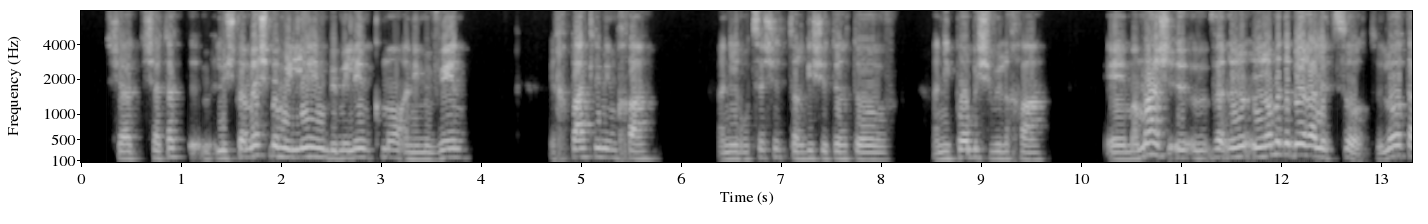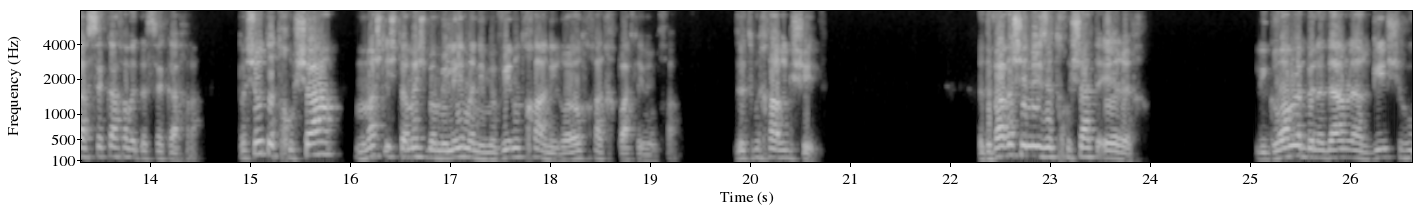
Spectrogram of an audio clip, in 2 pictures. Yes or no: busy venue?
no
